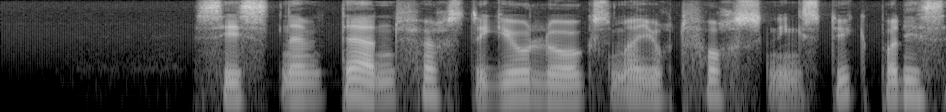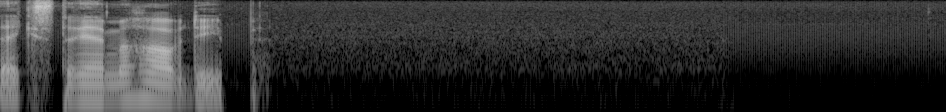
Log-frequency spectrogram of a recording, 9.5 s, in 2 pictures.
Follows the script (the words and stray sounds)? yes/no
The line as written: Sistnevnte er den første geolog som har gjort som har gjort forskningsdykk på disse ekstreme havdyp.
no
